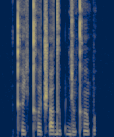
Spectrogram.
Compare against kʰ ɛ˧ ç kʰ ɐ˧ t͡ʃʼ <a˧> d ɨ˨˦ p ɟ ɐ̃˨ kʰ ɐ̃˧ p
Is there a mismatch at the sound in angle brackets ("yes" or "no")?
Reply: yes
